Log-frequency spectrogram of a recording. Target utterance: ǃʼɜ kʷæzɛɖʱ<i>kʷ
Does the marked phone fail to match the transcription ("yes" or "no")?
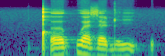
no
